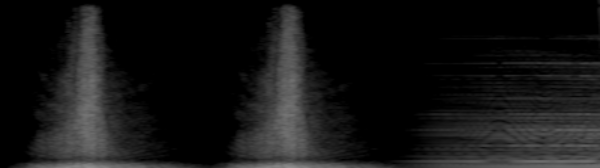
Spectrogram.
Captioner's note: air swooshing; ambient music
